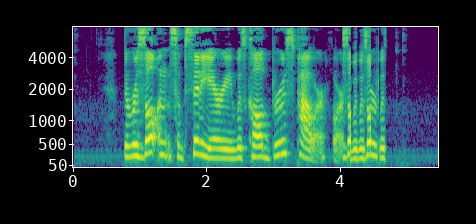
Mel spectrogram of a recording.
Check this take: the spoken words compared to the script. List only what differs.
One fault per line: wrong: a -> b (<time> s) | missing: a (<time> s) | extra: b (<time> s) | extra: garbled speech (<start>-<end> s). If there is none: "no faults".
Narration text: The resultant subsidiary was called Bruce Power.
extra: garbled speech (3.9-4.7 s)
